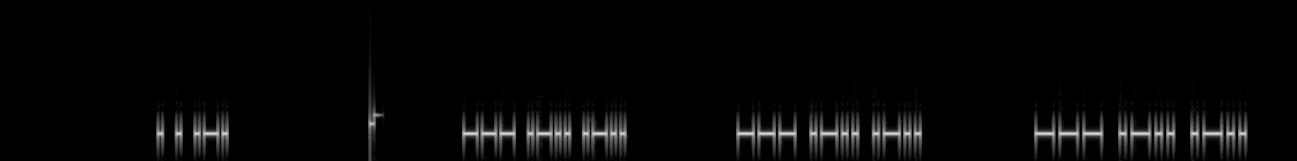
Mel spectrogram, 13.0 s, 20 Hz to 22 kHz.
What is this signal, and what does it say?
Morse code, heard as a keyed tone, about 23 wpm, 700 Hz. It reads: EER OLL OLL OLL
